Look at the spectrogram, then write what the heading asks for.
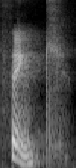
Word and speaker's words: think: Alors, on va commencer avec le mot think. Think. Think. Donc, penser. Fais bien attention ici. Donc, tu prononces pas think.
